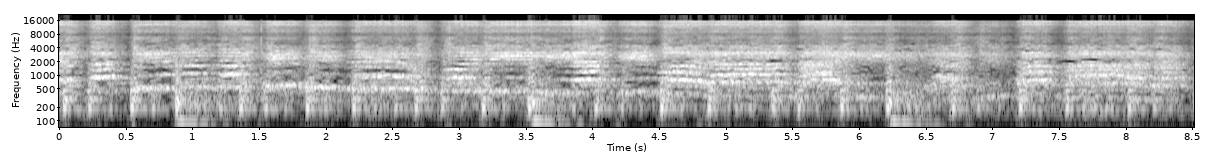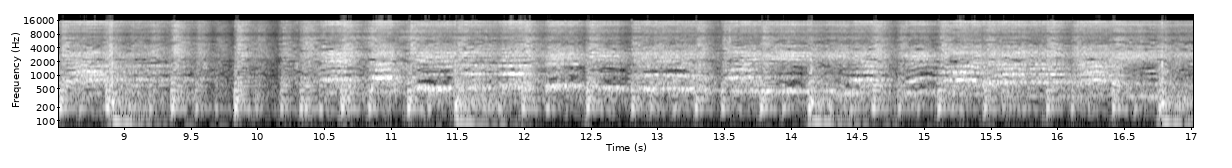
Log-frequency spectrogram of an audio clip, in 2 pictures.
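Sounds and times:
group of voices singing: 0:00.0 - 0:17.0
low drum beats: 0:00.0 - 0:17.0
percussion: 0:00.0 - 0:17.0.

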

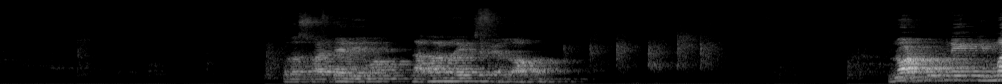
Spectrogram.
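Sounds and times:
man speaking loudly: 0:02.8 - 0:05.6, 0:08.9 - 0:10.0
chalk scratching on blackboard: 0:04.8 - 0:07.9.

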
